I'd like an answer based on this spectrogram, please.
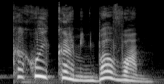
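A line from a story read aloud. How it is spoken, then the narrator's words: Woman's scream. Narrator (Russian): тут же завопила его жена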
